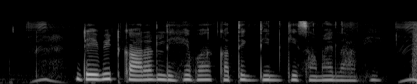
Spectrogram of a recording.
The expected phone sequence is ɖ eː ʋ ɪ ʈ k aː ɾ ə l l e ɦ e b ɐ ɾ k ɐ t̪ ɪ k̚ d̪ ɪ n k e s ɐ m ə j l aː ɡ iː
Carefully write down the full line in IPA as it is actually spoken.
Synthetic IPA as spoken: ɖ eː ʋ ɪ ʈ k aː ɾ ə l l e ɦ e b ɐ ɾ k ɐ t̪ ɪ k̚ d̪ ɪ n k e s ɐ m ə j l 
